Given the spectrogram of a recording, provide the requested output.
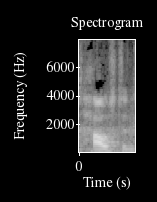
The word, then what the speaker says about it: Houston: So just a little bit north of the Bowery is this street running east and west, which is pronounced Houston Street.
